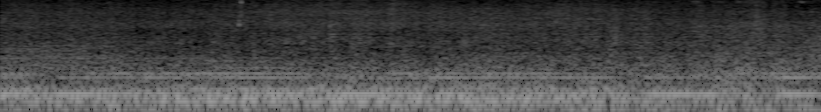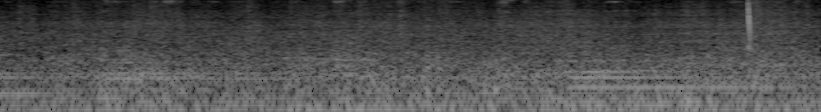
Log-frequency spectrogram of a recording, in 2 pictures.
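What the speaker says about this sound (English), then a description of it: "let's take the next train, which he's already coming" Train arriving in the Satisfactory video game, a steady low rumble with faint tonal hums that holds constant throughout, distant and quiet.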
